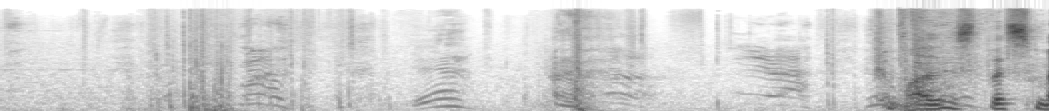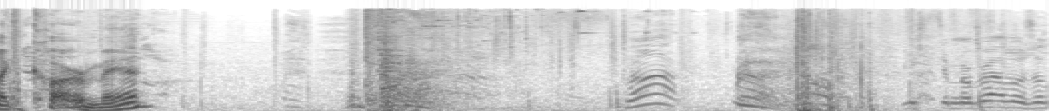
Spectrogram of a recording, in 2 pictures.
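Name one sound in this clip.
Punches and kicks thud against a man's body.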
